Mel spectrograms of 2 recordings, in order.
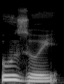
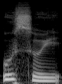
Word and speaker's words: Usui: So which is the correct pronunciation? 1. Shine Shine Kaizen Uzui Reiki Ryoho, or 2. Shin Shin Kaizen Usui Reiki Ryoho.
